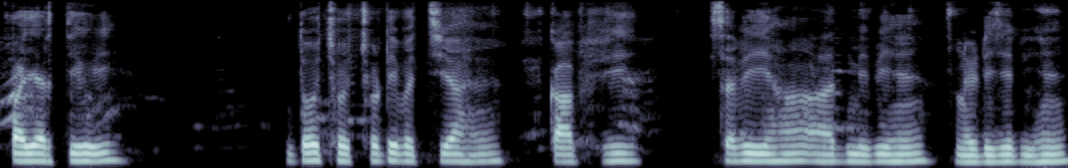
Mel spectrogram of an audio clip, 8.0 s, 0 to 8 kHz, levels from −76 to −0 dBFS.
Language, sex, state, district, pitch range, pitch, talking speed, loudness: Hindi, male, Uttar Pradesh, Budaun, 125-135 Hz, 130 Hz, 95 wpm, -19 LUFS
